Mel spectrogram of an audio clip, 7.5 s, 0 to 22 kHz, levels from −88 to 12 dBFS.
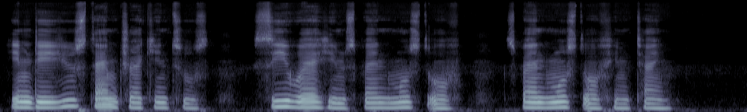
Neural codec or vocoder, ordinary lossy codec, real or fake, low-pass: none; none; real; 19.8 kHz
